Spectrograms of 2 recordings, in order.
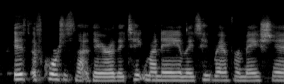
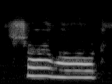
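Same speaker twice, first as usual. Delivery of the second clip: excited; 8 semitones higher than usual. Real, not acted. Showing off her phone cover.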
